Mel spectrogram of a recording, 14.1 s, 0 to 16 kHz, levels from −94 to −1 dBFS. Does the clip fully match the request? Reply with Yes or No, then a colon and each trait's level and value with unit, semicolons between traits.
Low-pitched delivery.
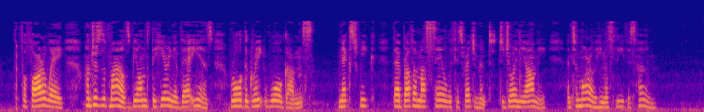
No: medium, 185 Hz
